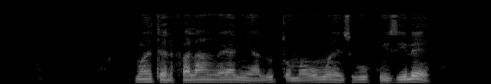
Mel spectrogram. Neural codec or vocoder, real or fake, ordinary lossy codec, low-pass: none; real; AAC, 64 kbps; 10.8 kHz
